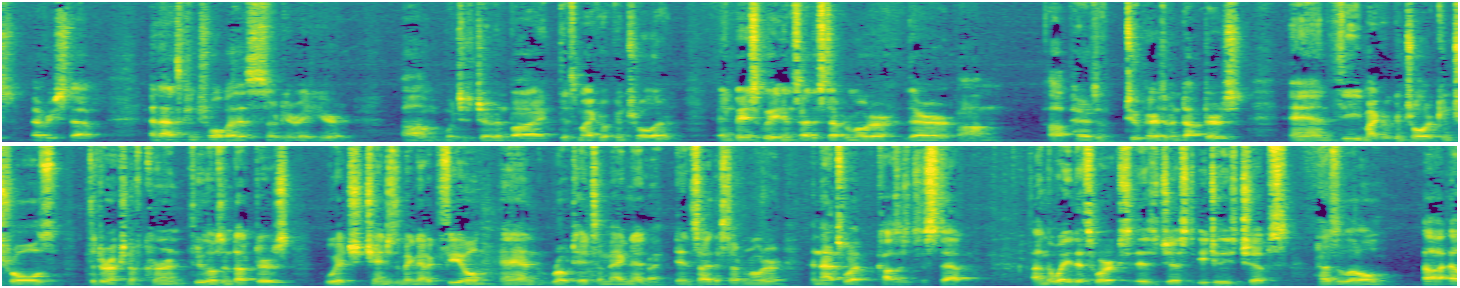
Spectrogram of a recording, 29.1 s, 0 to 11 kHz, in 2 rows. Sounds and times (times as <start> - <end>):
Speech: 0.0 - 29.1.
